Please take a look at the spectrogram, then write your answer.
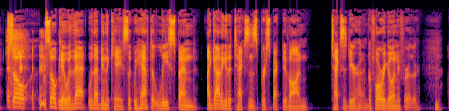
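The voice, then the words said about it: Michigan accent. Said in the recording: “my stupid Michigan accent”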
